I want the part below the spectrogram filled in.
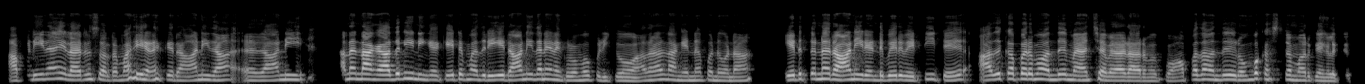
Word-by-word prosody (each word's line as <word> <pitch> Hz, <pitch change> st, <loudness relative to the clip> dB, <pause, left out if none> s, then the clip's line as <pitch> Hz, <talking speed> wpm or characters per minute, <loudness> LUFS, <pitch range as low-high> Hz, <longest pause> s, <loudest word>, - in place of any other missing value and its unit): அப்படின்னா 225 Hz, +7 st, -3 dB
எல்லாரும 215 Hz, +2 st, +1 dB
சொல்ற 200 Hz, -2 st, -2 dB
மாரி 270 Hz, +4 st, +2 dB
எனக்கு 220 Hz, 0 st, -2 dB
ராணிதான், 200 Hz, +2 st, -1 dB, 0.3 s
ராணி 210 Hz, +4 st, -1 dB, 0.5 s
ஆனா 260 Hz, +1 st, +4 dB
நாங்க 235 Hz, -2 st, +7 dB
அதுலயு 255 Hz, +3 st, +1 dB
நீங்கக் 215 Hz, 0 st, -3 dB
கேட்ட 220 Hz, +3 st, +1 dB
மாதிரி 215 Hz, -2 st, 0 dB, 0.2 s
ராணிதானே 235 Hz, +3 st, +2 dB
எனக்கு 190 Hz, -3 st, -2 dB
ரொம்ப 195 Hz, +2 st, -3 dB
பிடிக்கும். 175 Hz, -1 st, -5 dB
அதனால 200 Hz, +6 st, -2 dB
நாங்க 200 Hz, -3 st, -1 dB
என்ன 190 Hz, -, -3 dB
பண்ணுவோம்னா 180 Hz, -3 st, -4 dB, 0.5 s
எடுத்தொனே 245 Hz, +3 st, +2 dB
ராணி 225 Hz, +3 st, +5 dB
2 200 Hz, -1 st, 0 dB
பேரும் 210 Hz, -1 st, +2 dB
வெட்டிட்டு 205 Hz, -1 st, -4 dB, 0.3 s
அதுக்கப்புறமா 250 Hz, +1 st, +1 dB
வந்து 225 Hz, +2 st, 0 dB
மேட்ச் 200 Hz, 0 st, +2 dB
வெளையாட 180 Hz, -1 st, +4 dB
ஆரம்பிப்போம். 165 Hz, 0 st, -6 dB
அப்பதா 225 Hz, +4 st, -1 dB
வந்து 220 Hz, +1 st, -1 dB, 0.2 s
ரொம்ப 235 Hz, +7 st, 0 dB
கஷ்டமா 225 Hz, -4 st, -4 dB
இருக்கும் 185 Hz, -2 st, -4 dB
எங்களுக்கு. 160 Hz, -2 st, -5 dB
210 Hz, 165 wpm, -23 LUFS, 190-235 Hz, 0.5 s, நாங்க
